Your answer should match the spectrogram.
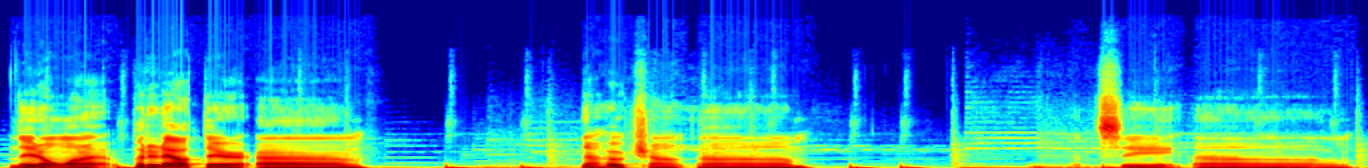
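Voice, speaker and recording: A man reading verses aloud and commenting on them in a loose, profane way. He trips over hard words and thinks out loud while he searches for things. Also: low voice, level tone, drawn-out words, long pauses, soft background music. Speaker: online religious commentator. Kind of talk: casual scripture reading and commentary.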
